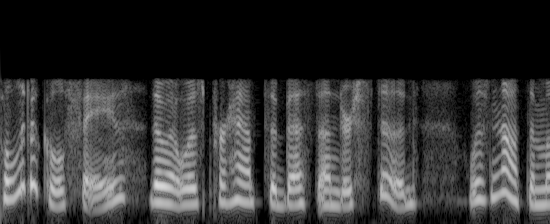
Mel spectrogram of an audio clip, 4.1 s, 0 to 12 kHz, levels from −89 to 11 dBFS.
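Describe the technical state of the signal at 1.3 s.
At 1.3 s the speech is intact, with no fault present, only the narrow band-limited sound of the G.711 telephone coding on this line.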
